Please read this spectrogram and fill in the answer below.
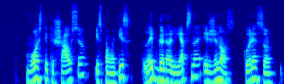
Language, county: Lithuanian, Šiauliai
